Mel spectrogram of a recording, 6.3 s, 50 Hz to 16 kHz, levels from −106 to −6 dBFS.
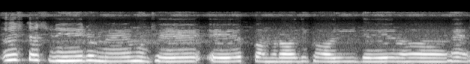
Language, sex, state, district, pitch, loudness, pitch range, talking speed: Hindi, female, Madhya Pradesh, Umaria, 220 Hz, -13 LUFS, 210-240 Hz, 95 wpm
